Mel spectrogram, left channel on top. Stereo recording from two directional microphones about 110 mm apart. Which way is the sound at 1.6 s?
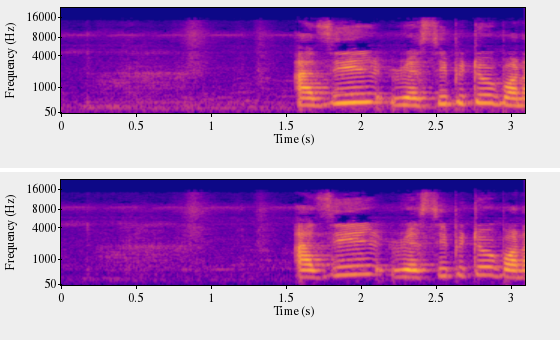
25° right (ahead or behind).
